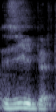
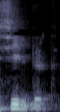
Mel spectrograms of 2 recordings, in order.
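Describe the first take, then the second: First: The name begins with a Z sound. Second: The name begins with an S sound. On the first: The speaker calls it right. "он Зильберт" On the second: The speaker calls it wrong. "а не Сильберт"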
